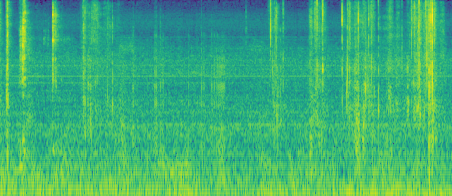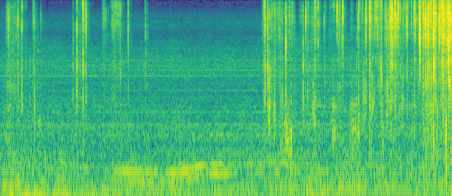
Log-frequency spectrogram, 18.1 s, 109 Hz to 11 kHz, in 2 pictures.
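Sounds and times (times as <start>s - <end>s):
steady low hum: 0.0s - 18.0s
packaging crinkling and tearing: 5.4s - 9.9s, 10.5s - 11.7s, 14.3s - 18.0s.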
